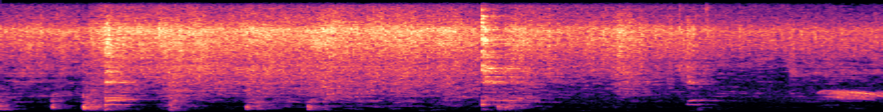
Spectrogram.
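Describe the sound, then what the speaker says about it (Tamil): Chicken frying in a pan for biryani hisses with a steady, close sizzle while repeated spoon strokes scrape and stir through it. "சிக்கன் அப்படியே கழுவிட்டு சேர்த்துக்கலாம் சேர்த்து நல்லா கிண்டி விட்டுக்கோங்க"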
